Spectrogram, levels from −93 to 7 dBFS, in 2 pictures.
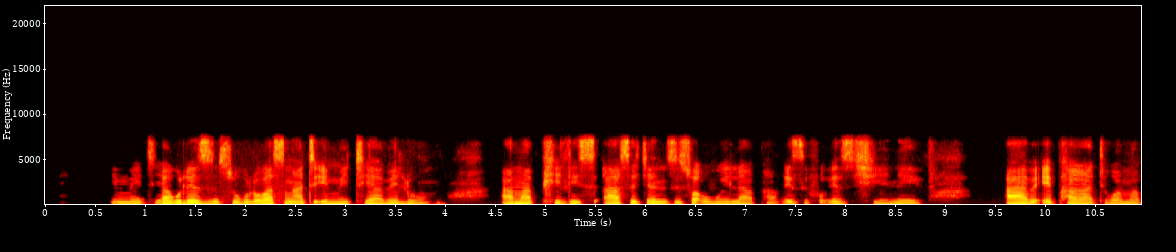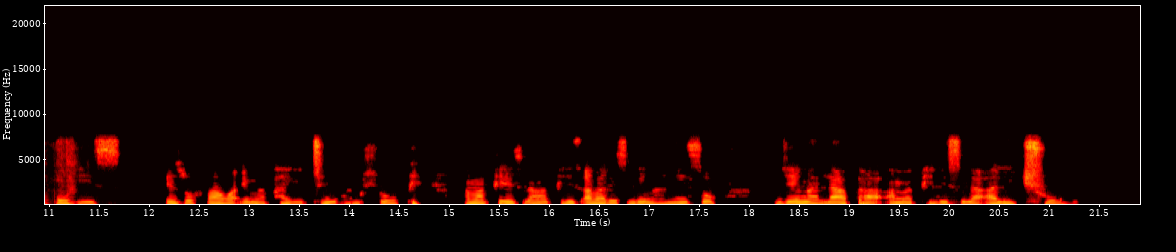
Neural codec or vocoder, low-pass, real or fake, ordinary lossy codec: vocoder, 24 kHz, 100 mel bands, Vocos; 7.2 kHz; fake; Opus, 24 kbps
